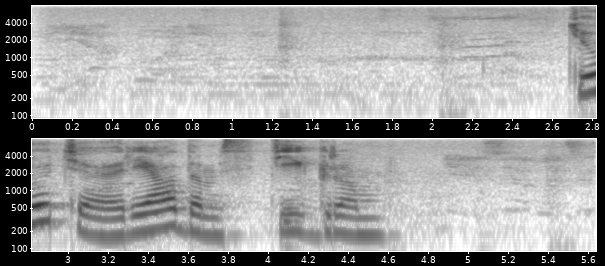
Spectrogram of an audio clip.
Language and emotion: Russian, neutral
